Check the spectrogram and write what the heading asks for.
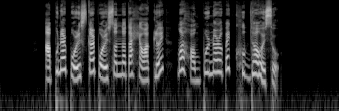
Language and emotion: Assamese, angry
